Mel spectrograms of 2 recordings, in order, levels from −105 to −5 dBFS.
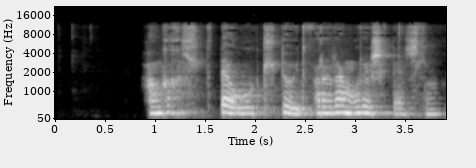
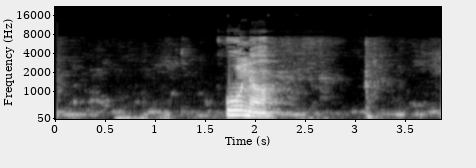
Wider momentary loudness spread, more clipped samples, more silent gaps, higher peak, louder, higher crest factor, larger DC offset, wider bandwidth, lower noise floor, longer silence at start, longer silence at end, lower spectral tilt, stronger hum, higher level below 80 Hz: second, 11 LU vs 28 LU; neither; neither; second, -6 dBFS vs -2 dBFS; second, -22 LUFS vs -14 LUFS; about the same, 16 dB vs 18 dB; neither; first, 12 kHz vs 7.4 kHz; first, -86 dBFS vs -56 dBFS; first, 0.9 s vs 0.65 s; second, 0.05 s vs 0.4 s; second, -4.5 dB/octave vs -7.5 dB/octave; neither; second, -66 dBFS vs -48 dBFS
